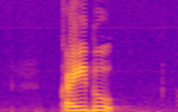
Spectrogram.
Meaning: arrest
- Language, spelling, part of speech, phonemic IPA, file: Tamil, கைது, noun, /kɐɪ̯d̪ɯ/, Ta-கைது.ogg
